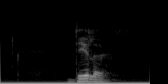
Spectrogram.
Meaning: dill (Anethum graveolens)
- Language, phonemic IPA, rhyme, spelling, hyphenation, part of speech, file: Dutch, /ˈdɪ.lə/, -ɪlə, dille, dil‧le, noun, Nl-dille.ogg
